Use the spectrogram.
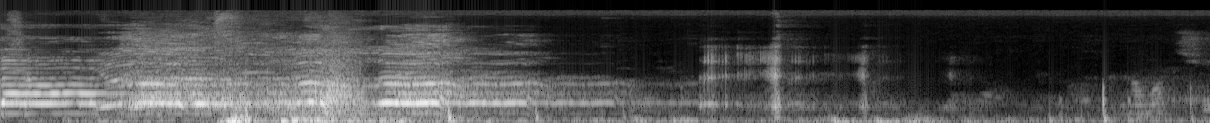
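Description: Worshippers at a Bengali Islamic mahfil shout a loud collective takbir response in a burst of massed voices, then fade to scattered murmurs and a few distant calls.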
